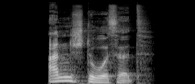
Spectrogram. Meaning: second-person plural dependent subjunctive I of anstoßen
- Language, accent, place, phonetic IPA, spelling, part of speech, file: German, Germany, Berlin, [ˈanˌʃtoːsət], anstoßet, verb, De-anstoßet.ogg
